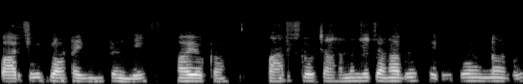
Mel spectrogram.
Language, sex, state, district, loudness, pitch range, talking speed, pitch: Telugu, male, Andhra Pradesh, Visakhapatnam, -17 LUFS, 150-160 Hz, 125 wpm, 155 Hz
